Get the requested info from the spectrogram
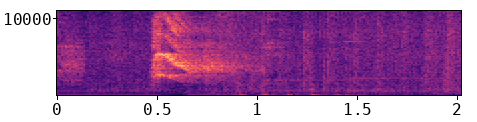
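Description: Background music, with one short, shrill parrot call falling in pitch about half a second in.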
